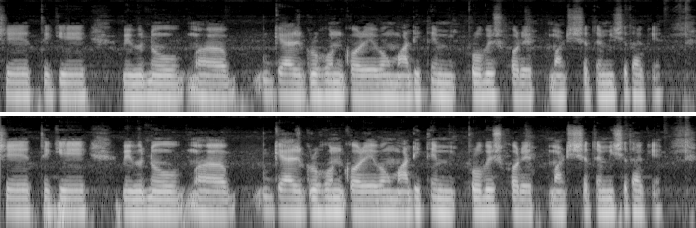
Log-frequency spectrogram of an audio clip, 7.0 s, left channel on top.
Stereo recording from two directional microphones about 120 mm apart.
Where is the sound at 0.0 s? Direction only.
5° left (ahead or behind).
